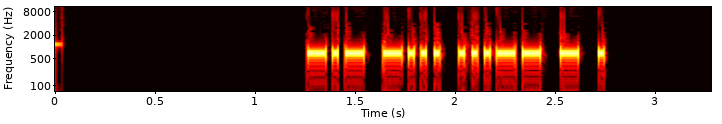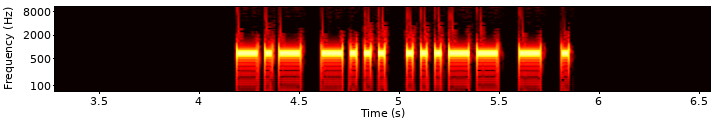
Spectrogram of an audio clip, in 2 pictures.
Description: Morse code, heard as a keyed tone, about 32 wpm, 700 Hz. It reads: KB3TE KB3TE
